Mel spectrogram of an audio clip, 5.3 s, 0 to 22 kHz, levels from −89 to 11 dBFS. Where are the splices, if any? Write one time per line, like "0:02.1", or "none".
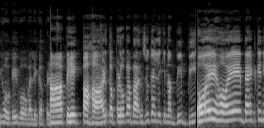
0:01.0
0:03.8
